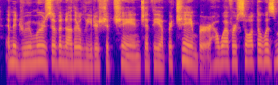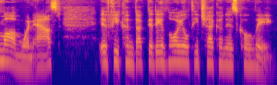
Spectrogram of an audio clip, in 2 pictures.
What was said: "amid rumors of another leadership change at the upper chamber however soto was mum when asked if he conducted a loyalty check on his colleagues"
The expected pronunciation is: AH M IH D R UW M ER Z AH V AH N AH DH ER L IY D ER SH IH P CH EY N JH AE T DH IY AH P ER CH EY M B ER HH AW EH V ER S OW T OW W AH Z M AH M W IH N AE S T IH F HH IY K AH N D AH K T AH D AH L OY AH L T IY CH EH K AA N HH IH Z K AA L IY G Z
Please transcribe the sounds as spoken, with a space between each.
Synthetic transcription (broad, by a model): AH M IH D R UW M ER Z AH V AH N AH DH ER L IY D ER SH IH P CH EY N JH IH T DH IY AH P ER CH EY M B ER HH AW EH V ER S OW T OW W AH Z M AH M W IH N AE S T IH F HH IY K AH N D AH K T AH D AH L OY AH L T IY CH EH K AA N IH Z K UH L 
